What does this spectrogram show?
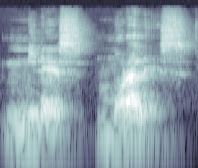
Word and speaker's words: Miles Morales: Hombre, digo yo que al menos lo tendrás que pronunciar en español, porque es un nombre latino.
